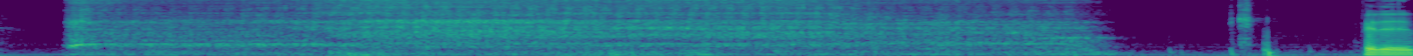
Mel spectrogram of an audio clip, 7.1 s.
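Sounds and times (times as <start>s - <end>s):
espresso grinder in a coffee machine grinding beans: 0.3s - 5.7s.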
